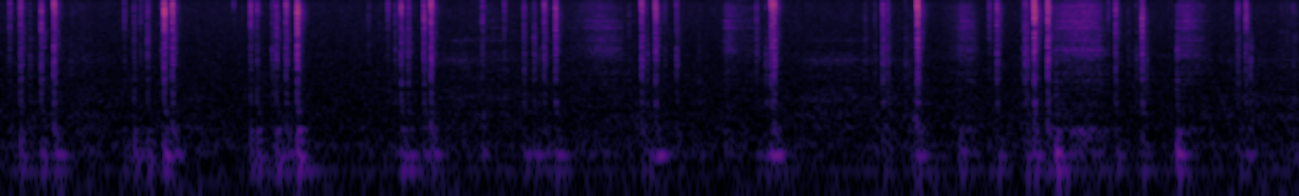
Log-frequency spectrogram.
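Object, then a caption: Flat glass pane. Long nails tap a flat, clear glass sheet lying over lace fabric, giving quick, bright clicks with a low thump under some of them. The taps come in irregular bursts with short pauses and die away almost at once, sounding much like typing on a keyboard.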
